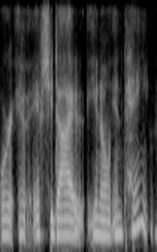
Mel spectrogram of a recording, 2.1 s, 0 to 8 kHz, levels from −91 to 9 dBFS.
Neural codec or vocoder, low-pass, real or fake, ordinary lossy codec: codec, 16 kHz in and 24 kHz out, 1 kbps, XY-Tokenizer; 7.2 kHz; fake; Opus, 16 kbps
